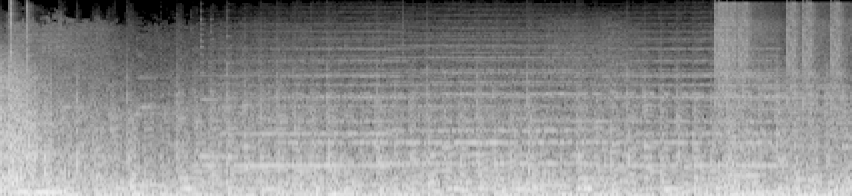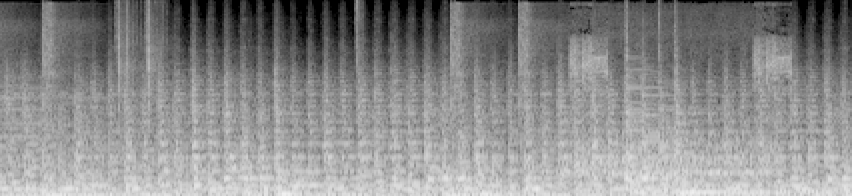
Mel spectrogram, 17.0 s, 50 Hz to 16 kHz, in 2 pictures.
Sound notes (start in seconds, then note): 0.3 mysterious music; 7.1 cameras snap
